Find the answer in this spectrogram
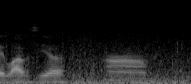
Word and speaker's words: Lavasioth: That's how I say it. I just say Lavasioth. But I've heard people pronounce it trying to add the S to the lava part and the Eoth as an extra part.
